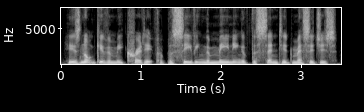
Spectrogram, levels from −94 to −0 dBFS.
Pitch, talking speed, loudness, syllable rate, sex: 150 Hz, 240 wpm, -19 LUFS, 6.5 syllables/s, male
